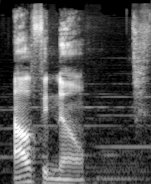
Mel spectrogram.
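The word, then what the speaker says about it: Alphinaud: Alfino? I've been saying it wrong? What? Alfino. Yeah. I mean, he's the grandson of Louis Soin. Makes sense that it's more French like that. Alice I think is correct. Alfino. I'm gonna try to stop pronouncing that D at the end then.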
